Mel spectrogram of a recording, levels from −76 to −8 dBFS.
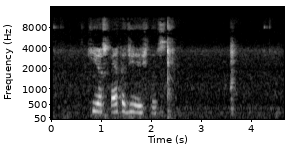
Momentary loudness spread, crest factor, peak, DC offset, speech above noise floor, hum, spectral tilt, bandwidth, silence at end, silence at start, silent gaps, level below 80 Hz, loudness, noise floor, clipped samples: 24 LU; 26 dB; 0 dBFS; under 0.1%; 30 dB; none; -1.5 dB/octave; 11.5 kHz; 0.25 s; 0.05 s; none; -62 dBFS; -22 LUFS; -52 dBFS; under 0.1%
